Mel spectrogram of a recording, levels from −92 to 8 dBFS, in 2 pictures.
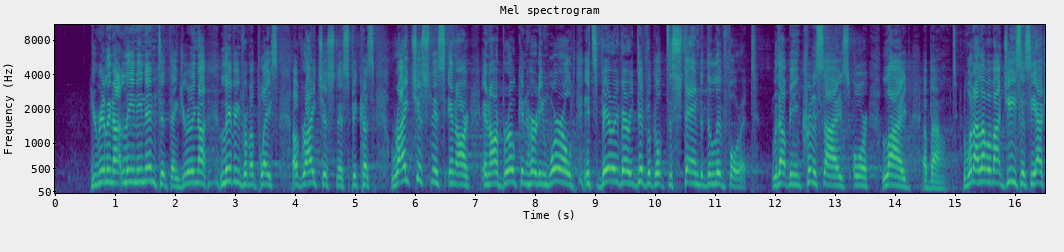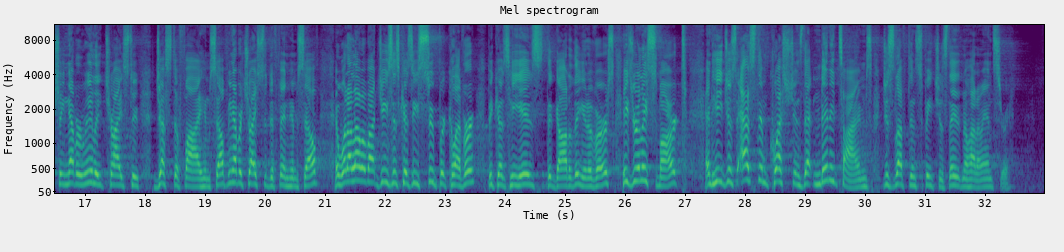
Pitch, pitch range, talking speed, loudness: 200 Hz, 180-230 Hz, 185 wpm, -22 LUFS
